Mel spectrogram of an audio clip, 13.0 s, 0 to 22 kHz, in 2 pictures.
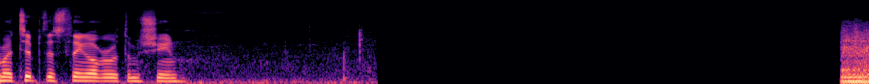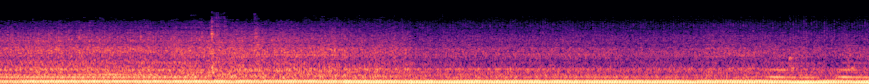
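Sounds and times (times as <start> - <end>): diesel engine running loud: 6.3 - 13.0.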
